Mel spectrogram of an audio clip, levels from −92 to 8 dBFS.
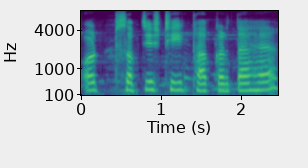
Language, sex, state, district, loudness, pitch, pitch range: Hindi, male, Bihar, Katihar, -17 LUFS, 260 Hz, 245-275 Hz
